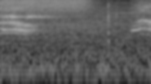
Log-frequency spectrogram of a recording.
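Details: A cat gives a short, high, level meow, then a second one begins near the end, over low background noise.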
